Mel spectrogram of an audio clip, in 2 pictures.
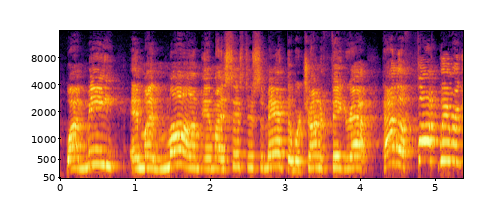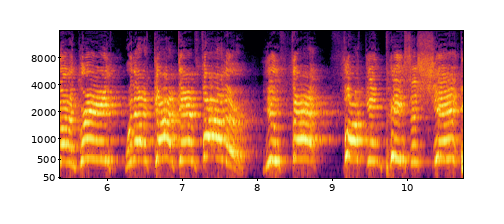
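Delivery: screamed insult at the end, almost sung; furious rant. Real, not acted. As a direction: explode at her in real fury. Ranting about aunt at funeral.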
